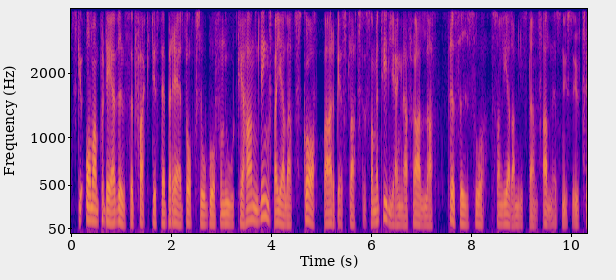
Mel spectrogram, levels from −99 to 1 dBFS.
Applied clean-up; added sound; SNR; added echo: neural separator model SepFormer WHAM!.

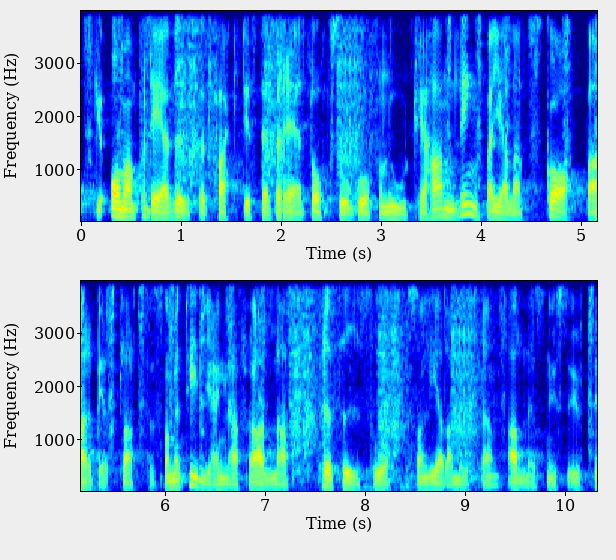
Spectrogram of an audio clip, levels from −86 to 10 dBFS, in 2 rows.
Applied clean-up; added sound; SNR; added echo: none; Tools + Drill; 18 dB; none.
